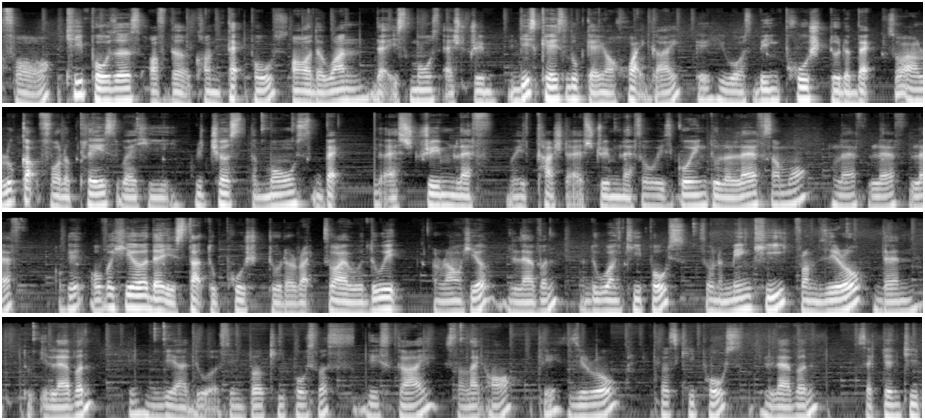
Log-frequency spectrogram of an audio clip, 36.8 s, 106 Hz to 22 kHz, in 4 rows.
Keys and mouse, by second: 29.1 click, 32.0 click, 32.8 s.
